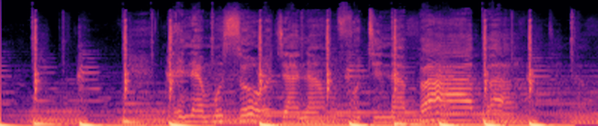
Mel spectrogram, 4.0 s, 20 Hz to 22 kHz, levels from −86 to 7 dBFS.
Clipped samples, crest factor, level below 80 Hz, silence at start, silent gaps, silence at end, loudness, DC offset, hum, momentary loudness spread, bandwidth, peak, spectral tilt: 0.4%; 10 dB; -12 dBFS; 0 s; none; 0 s; -13 LUFS; under 0.1%; none; 6 LU; 15 kHz; 0 dBFS; -5.5 dB/octave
